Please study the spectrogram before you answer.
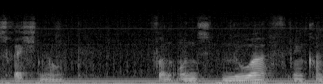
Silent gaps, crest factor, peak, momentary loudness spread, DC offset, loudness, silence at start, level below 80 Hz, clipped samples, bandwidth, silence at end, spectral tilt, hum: none; 20 dB; -10 dBFS; 13 LU; 2%; -30 LUFS; 0 s; -36 dBFS; under 0.1%; 17 kHz; 0 s; -6 dB/octave; none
